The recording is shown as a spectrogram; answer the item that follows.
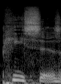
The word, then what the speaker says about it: PIIE: Do you Because I saw pie. I'm like, you had me at pie. It's pieces actually.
